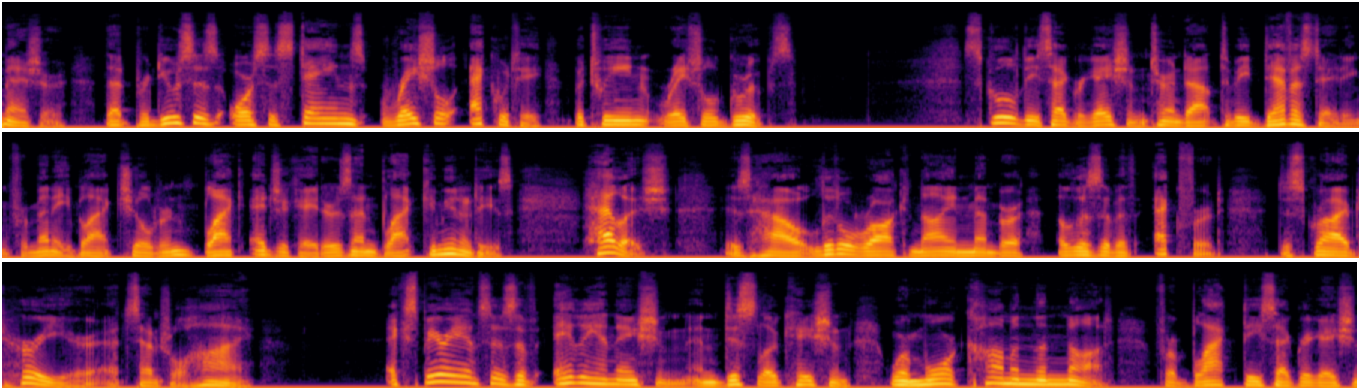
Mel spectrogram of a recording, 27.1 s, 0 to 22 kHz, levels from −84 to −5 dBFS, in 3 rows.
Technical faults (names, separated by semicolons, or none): DC offset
